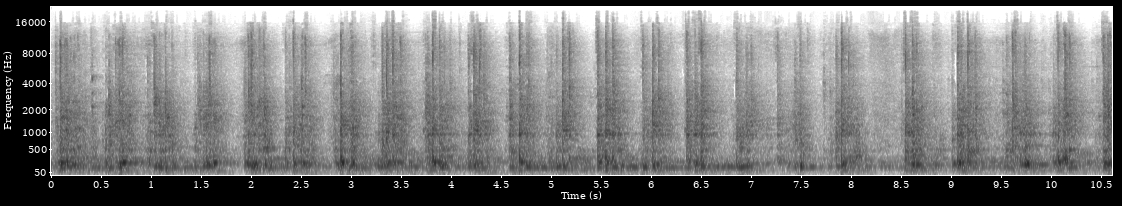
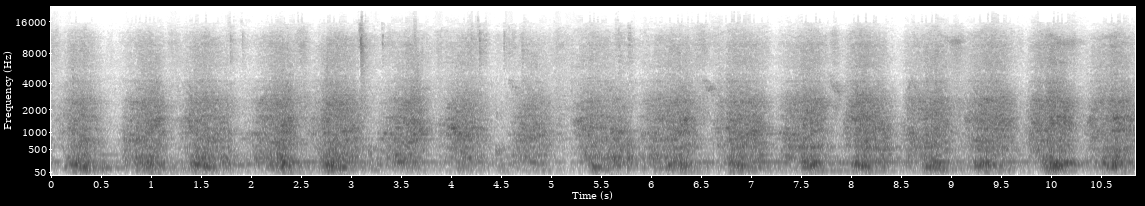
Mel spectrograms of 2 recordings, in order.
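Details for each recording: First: Homebuilt English wheel with 3.5-inch radius wheels set very loose to knock down lumps on a large panel: the panel hops over the lumps with a loose rolling clatter of about two thumps a second. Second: Homemade English wheel (wheeling machine) smoothing a hammered metal panel: even rhythmic rasping swish about every 0.6 seconds as the panel rolls back and forth, indicating correct wheel pressure and a normal working sound.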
